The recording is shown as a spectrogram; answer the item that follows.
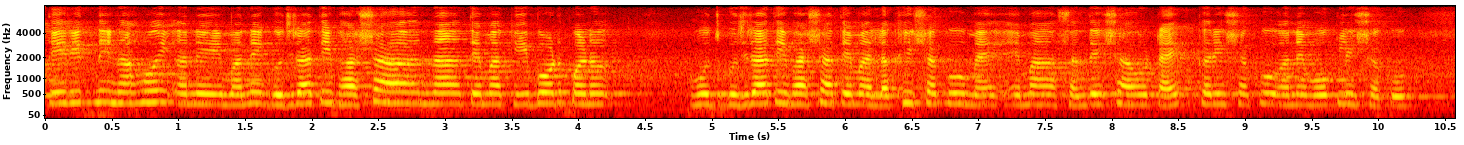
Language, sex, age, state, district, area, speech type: Gujarati, female, 45-60, Gujarat, Surat, rural, spontaneous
